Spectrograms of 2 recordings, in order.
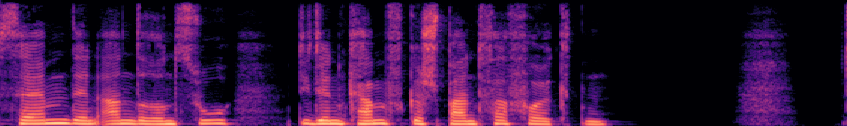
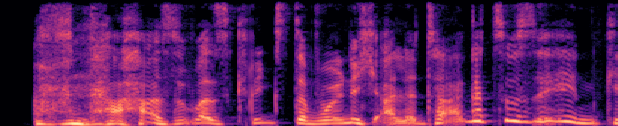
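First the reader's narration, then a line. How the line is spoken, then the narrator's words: Giggling. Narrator (German): kicherte er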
